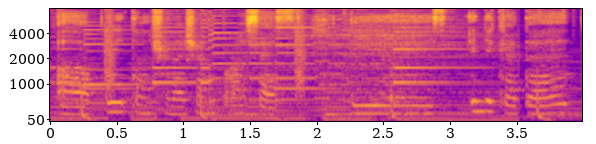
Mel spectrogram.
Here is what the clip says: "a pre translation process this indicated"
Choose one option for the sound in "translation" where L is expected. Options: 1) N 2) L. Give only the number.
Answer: 1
